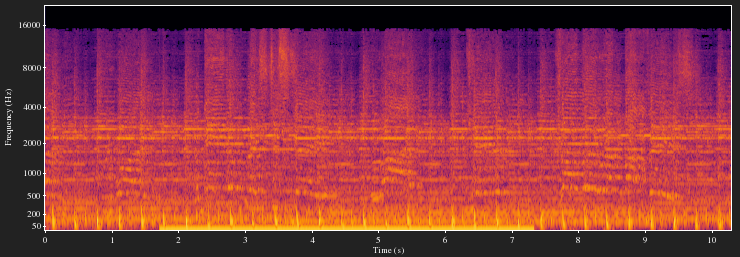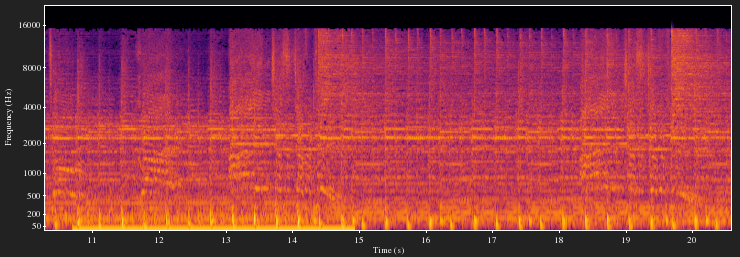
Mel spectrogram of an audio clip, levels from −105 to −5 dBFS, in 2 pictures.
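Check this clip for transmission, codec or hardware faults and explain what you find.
Two DC steps are present. At 1.71 s the waveform's zero line jumps by about -24 dBFS and holds until 7.33 s. At 10.70 s it jumps again by about -25 dBFS, returning at 14.93 s. Each shift and return sounds as a low thump. The sound continues unchanged between them.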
